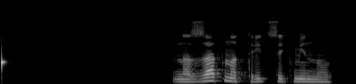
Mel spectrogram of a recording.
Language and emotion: Russian, neutral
